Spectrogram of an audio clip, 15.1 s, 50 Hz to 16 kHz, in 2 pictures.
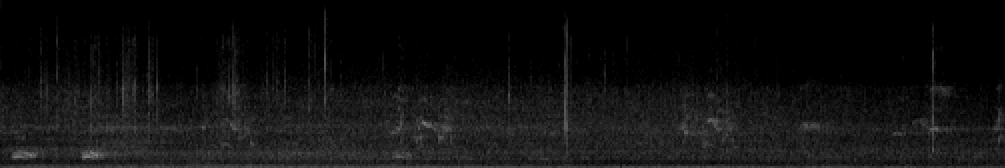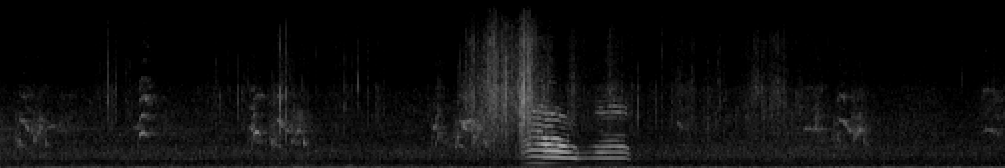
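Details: A jet-black stray cat that was being teased and struck back, filmed on a GoPro HERO8, gives one short two-part falling meow late on, over a steady low hum and rustling background noise.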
